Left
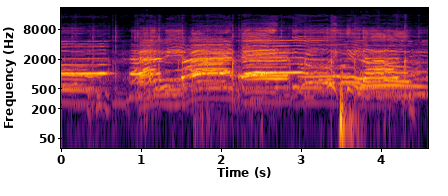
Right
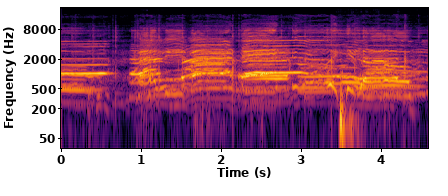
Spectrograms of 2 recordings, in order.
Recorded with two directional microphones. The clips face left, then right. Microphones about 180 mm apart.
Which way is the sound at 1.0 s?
45° right (ahead or behind).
